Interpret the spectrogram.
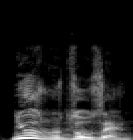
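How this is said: It is asked in a stern, harsh tone.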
